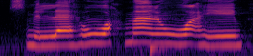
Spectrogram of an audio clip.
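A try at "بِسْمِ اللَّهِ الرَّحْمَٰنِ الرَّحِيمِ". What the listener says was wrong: اچھا آپ نے کیا کرنا ہے کوشش کرنے کہ بسم اللہ کو بھی اچھے طریقے سے پڑھنا ہے۔ بسم اللہ الرحمن الرحیم، را کی ادائیگی، ہا کی ادائیگی کلیئر کریں گے، اور پھر وَمِزَاجُهُ سمجھایا بھی تھا کہ بعض بچے زا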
